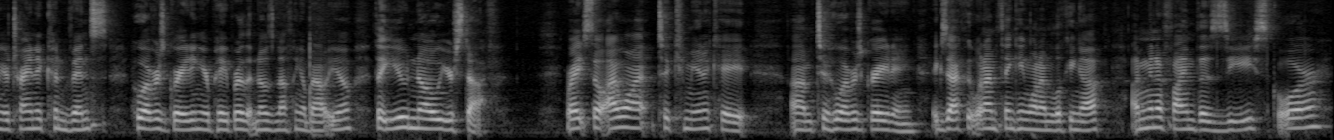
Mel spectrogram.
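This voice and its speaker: A woman's voice: fairly low pitch, a little mellow. A woman teacher recording a step-by-step math lesson for her students, chatty, with frequent fillers.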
